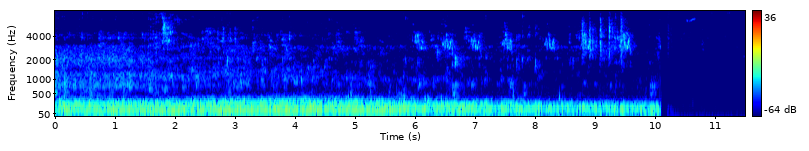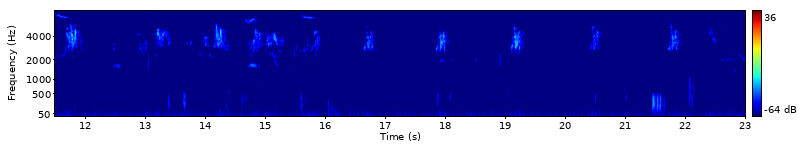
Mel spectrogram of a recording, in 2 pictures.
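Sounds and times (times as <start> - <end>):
low hum: 0.0 - 10.1
faint small bird chirps: 5.4 - 16.0, 17.8 - 19.5, 20.4 - 23.0.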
